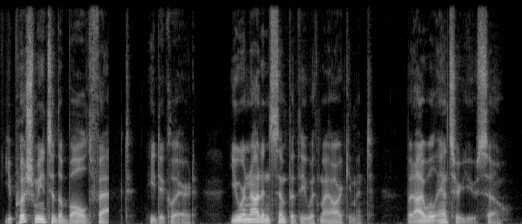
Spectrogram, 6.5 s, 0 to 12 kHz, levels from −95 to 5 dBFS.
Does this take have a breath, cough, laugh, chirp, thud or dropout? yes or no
yes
